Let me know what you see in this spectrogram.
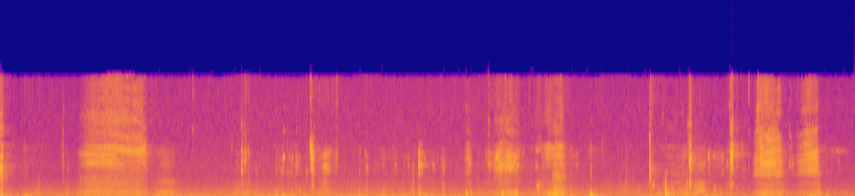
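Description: Close-up mouth sounds of a person eating chicken momo with chutney: irregular chewing and smacking, with a few louder noisy bursts, the longest about a second in, and small sharp clicks.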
